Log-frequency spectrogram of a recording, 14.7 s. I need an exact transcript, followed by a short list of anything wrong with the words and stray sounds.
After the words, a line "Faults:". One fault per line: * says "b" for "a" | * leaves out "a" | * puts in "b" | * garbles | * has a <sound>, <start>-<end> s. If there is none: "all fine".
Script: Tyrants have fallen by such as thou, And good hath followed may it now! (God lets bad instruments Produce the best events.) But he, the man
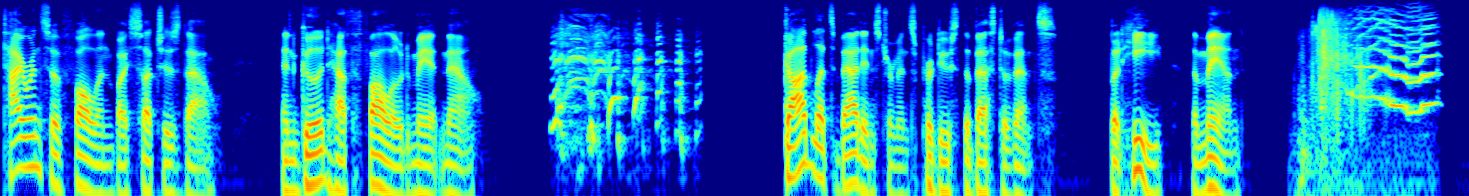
Tyrants have fallen by such as thou, And good hath followed may it now! (God lets bad instruments Produce the best events.) But he, the man
Faults:
* has a laugh, 5.5-7.1 s
* has a squeak, 12.9-14.5 s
